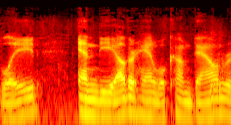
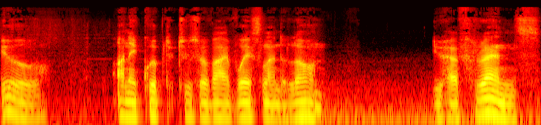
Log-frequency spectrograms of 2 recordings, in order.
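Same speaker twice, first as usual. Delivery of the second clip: calm, even, steady, focused warrior voice. Playing a samurai super mutant facing the fellow on the floor, calm and focused. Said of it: "calm and collective samurai super mutant to this sort of, / calm and collective samurai super mutant to this sort of, / have one hand reaching for his blade, / His voice is even so much more focused".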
